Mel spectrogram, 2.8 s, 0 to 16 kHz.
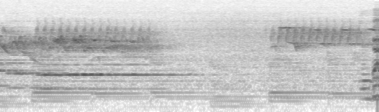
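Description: Birds singing in the Kingdom Hearts 3 video game, a few clear, bright chirping calls rising and falling over a soft ambient background, with no talk.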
